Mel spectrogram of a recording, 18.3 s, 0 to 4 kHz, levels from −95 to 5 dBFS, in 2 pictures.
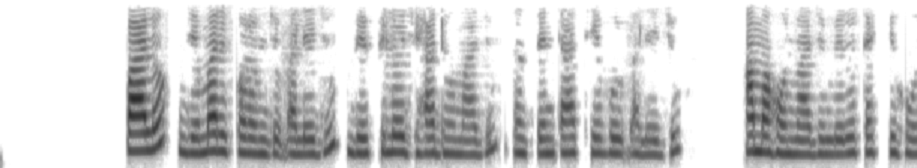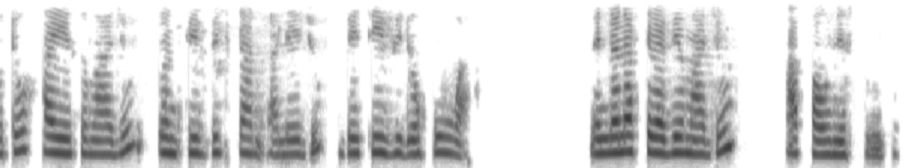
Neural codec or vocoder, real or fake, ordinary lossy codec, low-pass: none; real; AAC, 24 kbps; 3.6 kHz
